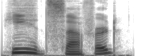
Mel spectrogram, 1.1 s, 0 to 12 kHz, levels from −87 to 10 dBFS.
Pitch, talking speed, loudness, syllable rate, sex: 185 Hz, 160 wpm, -15 LUFS, 6.0 syllables/s, female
